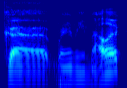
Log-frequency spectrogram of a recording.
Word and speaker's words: Rami Malek: Although I do think Rami Malek, am I pronouncing his name right? – Yeah.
